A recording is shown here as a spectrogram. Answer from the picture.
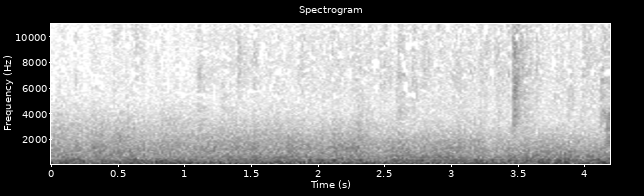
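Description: A loud, steady thunderstorm: heavy rain hisses continuously while deep thunder rumbles low and rolling throughout, with no voices.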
